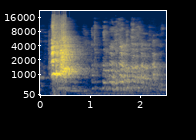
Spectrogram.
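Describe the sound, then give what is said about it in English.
An eight-month-old rough-haired collie lets out a sharp, loud yip while trying to play with another dog, followed by a stretch of softer, continuous whiny barking and yipping noises. “He loves other dogs.”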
